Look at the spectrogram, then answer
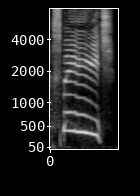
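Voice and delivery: very high-pitched, drawn-out call; shout. A narrator's reading. Man calls on Magnolia, shouting. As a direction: holler for a speech. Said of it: "shouted the man".

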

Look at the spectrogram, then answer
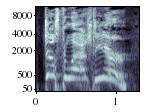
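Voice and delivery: high, incredulous exclamation; shocked outburst. Real, not acted. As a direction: say it in disbelief. Shocked at railroad deaths.

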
